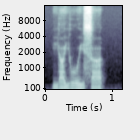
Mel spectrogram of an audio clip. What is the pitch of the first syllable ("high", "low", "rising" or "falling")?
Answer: rising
